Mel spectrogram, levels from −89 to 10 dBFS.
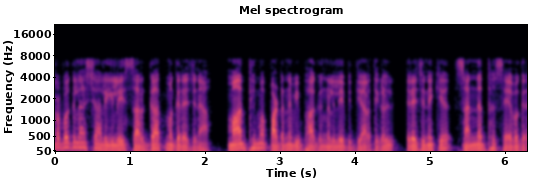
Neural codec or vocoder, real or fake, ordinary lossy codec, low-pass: none; real; none; 7.2 kHz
